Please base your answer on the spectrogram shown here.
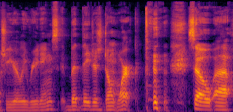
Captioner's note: laughing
